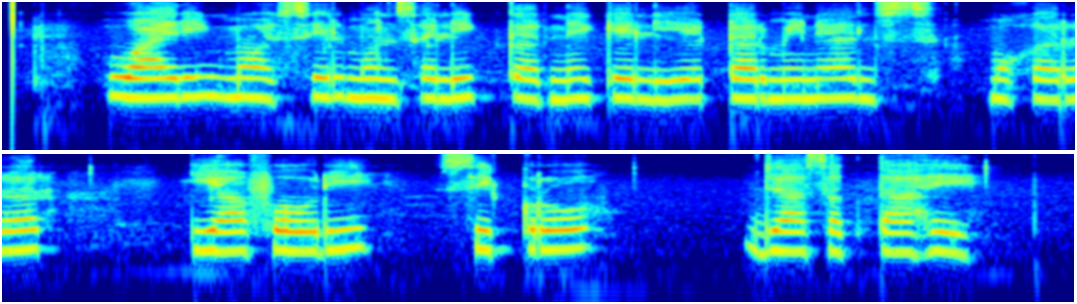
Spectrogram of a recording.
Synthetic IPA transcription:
waːɪɾɪ̃ŋɡmɔːsɪlmʊnsəlɪkːɐɾnekelieʈəɾmɪnəlz | mʊxəɾːəɾ | jafɔːɾi | sɪkɾo | d͡ʒaːsɐkt̪aɦɛː

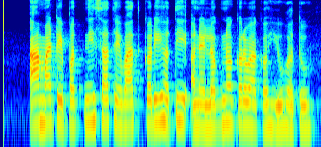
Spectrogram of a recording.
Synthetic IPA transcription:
amaʈepət̪nisat̪ʰeʋat̪kəɾiɦət̪iʔəneləɡnəkəɾʋakəɦjũɦət̪ũ

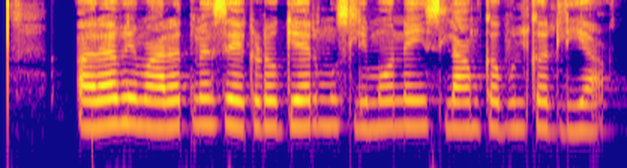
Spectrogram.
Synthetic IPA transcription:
ɐɾəbɪmaːɾət̪mẽseːkɽoɡɛːɾmʊslɪmõneɪslaːmkɐbuːlkɐɾlijaː

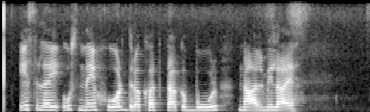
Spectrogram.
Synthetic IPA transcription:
ɪsləiːʔʊsnẽːhoːɾd̪ɾəkʰət̪ːəkbuːɾnaːlmɪlaːeː

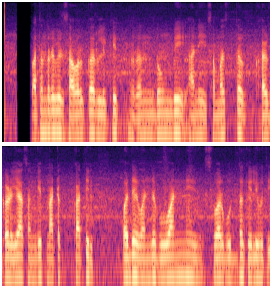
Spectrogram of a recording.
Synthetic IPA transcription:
sʋat̪ənt̪ɾəʋiːɾsaʋəɾkəɾlikʰit̪ɾəŋɡd̪umbʱiːa̰ɽ̃isəməst̪ə | kʰəɾɡəɽjasəŋɡiːt̪naʈəkː | at̪iːl | pəd̪ʱeʋəɲd͡ʑəbʱuʋanːiːsʋəɾbud̪ʱːəkeliːɦot̪iː

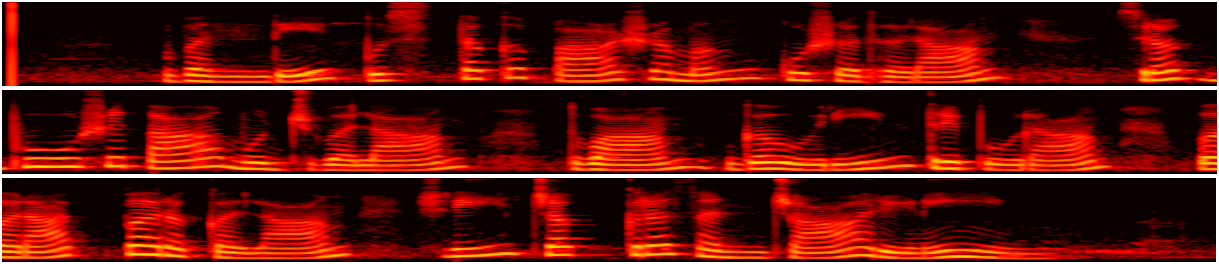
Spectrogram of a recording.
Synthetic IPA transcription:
ʋɐnd̪eːpust̪ɐkɐpaːʂɐmɐŋkuʂɐd̪ʱɐɾaːm | sɾɐɡ̚bʱuːʂit̪aːmud͡ʒʋɐlaːm | t̪ʋaːmɡɐwɾiːmt̪ɾipuɾaːm | pɐɾaːt̪̚pɐɾɐkɐlaːm | ʃɾiːt͡ʃɐkɾɐsɐɲt͡ʃaːɾiɳiːm

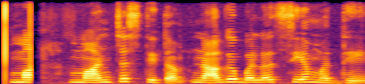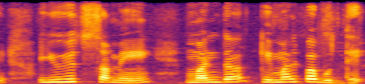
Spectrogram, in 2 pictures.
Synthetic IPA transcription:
m | maɲt͡ʃɐst̪ʰit̪ɐmnaɡɐbɐlɐsjɐmɐd̪ʱːje | jujut̪sɐmeː | mɐnd̪əkimɐlpɐbud̪ʱːe

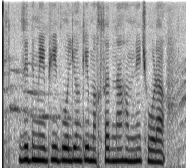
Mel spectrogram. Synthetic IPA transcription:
zɪd̪mẽbʱiɡoːlijõkimɐqsəd̪naɦɐmnet͡ʃʰoːɽaː

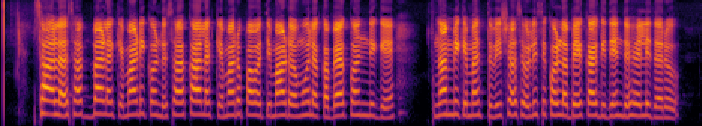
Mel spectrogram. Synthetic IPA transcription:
saːlɐsɐb̚d̪̚baːɭɐkːe̞maːɽiko̞ɳɖusɐkaːlɐkːe̞mɐɾupɐʋɐt̪imaːɽɔʋɐmuːlɐkɐbaːkond̪iɡe̞ | snɐmbike̞mɐt̪ːuʋiʃʋaːsɐuɭisikɔɭːɐbɛːkaːɡid̪eend̪uɦe̞ːɭid̪ɐɾu

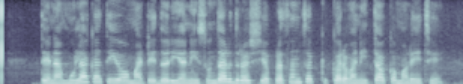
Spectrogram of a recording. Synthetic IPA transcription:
t̪enamulakat̪iomaʈed̪əɾijanisʊnd̪əɾd̪ɾəʃjəpɾəsənsəkːəɾʋanit̪əkməɭet͡ʃʰe

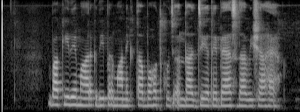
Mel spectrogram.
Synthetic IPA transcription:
baːkiːd̪eːmaːɾəkd̪iːpɾəmaːnɪkt̪aːbɔːʊt̪kʊd͡ʒə̰nd̪aːd͡ʒiːət̪eːbɛːsd̪aːʋɪʃaːɦɛː

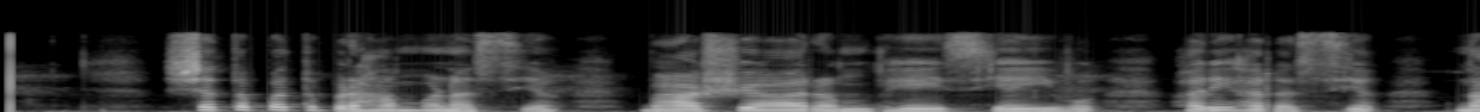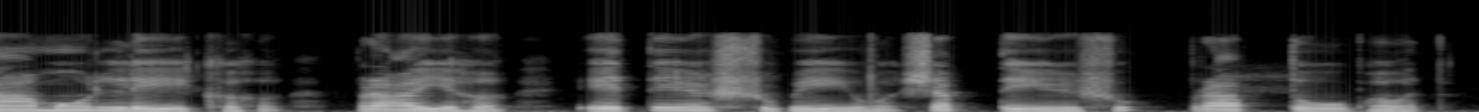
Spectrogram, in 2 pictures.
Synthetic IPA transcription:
ʃɐt̪ɐpɐt̪bɾaɦːamːɐɳɐsjɐ | bʱaːʂjaːɾɐmbʱeːsjɐjʋɐ | hɐɾiɦɐɾɐsjɐ | naːmoːlːeːkʰɐhɐ̆ | pɾaːjɐɦɐ̆ | eːt̪eːʂuʋeːʋɐʃɐp̚t̪eːʂu | pɾaːp̚t̪oːbʱɐʋɐt̪

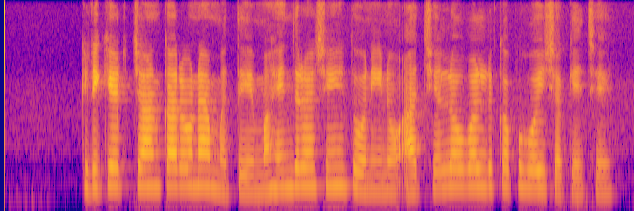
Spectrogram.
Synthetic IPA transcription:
kɾikeʈd͡ʒankaɾonamət̪ːeməɦẽnd̪ɾəʃĩt̪oninoʔat͡ʃʰelːoʋəlɖkəpɦoiʃəket͡ʃʰe

